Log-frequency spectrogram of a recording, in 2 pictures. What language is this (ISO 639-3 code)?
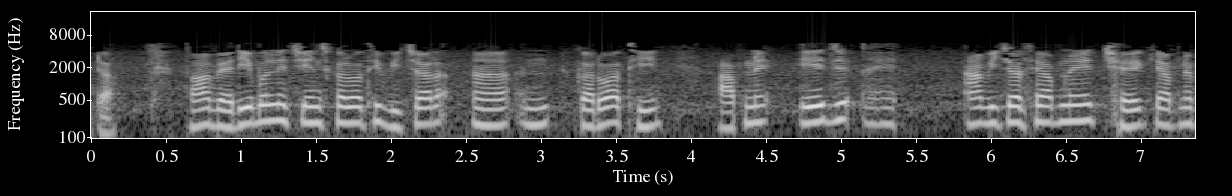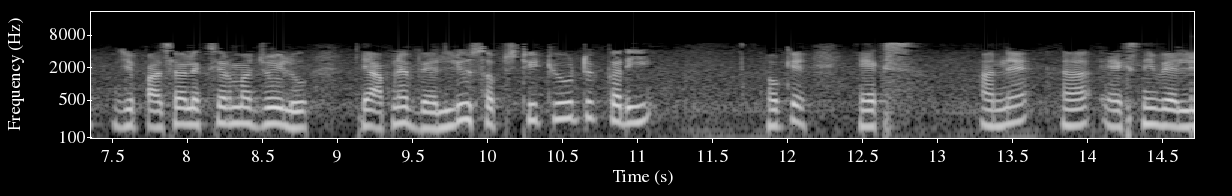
guj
